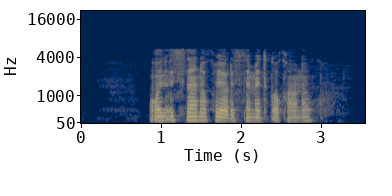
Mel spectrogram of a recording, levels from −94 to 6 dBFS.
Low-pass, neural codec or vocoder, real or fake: 5.4 kHz; none; real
